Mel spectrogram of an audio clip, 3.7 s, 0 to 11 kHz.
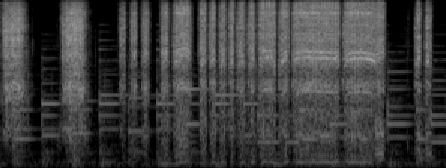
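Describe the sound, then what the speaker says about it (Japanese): A 3 mm screw drives pilot holes straight through two stacked frames for a low-cost solar panel mount built from home-center materials. Close, loud grinding bursts start and stop in an uneven rhythm, with no voices. "3ミリのビスを使って下穴を開けていきます。"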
